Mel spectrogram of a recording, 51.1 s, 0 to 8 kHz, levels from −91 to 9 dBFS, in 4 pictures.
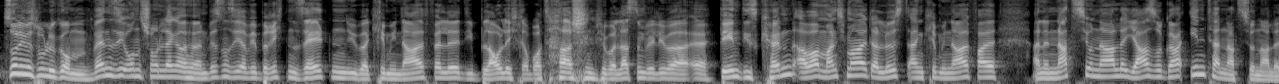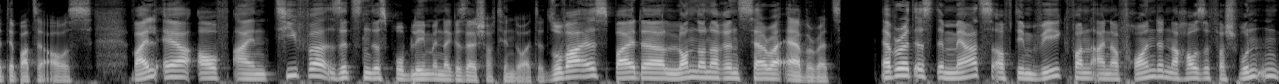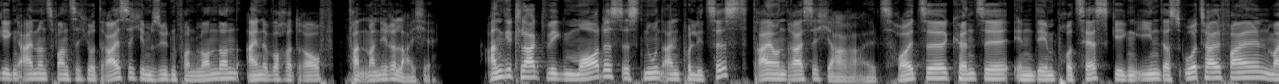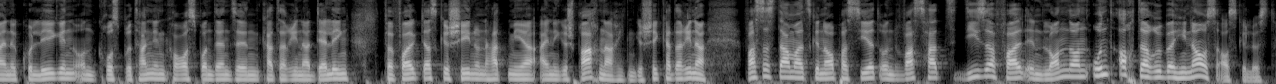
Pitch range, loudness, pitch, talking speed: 120-160 Hz, -21 LUFS, 135 Hz, 165 wpm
